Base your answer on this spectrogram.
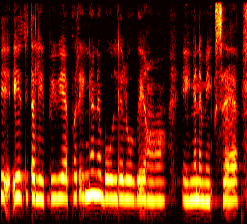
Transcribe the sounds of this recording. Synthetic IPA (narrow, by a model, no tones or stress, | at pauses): eːd̪iːt̪aːliːpiːʋiːɛːpəɾɪjãːneːboːld̪eːloːɡeɦãːeːɪ̃jãːneːmɪksɦɛː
